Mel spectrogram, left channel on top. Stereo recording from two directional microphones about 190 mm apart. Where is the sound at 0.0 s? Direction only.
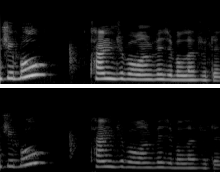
50° left (ahead or behind).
